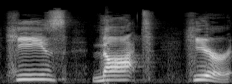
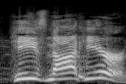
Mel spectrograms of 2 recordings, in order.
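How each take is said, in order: First: "He's not here" very slow, weight on "He's"; stress on He's. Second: "He's not here" with "not" lifted high and punched; stress on not. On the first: Pastor quoting the angels to the congregation, very slow with stress on "He's". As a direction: draw out "He's" and let "not here" fall. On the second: Pastor repeating the angels' words, "not" stressed high and slow. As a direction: hit "not" hard and slow. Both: Shown as a demonstration. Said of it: "the angels just said in the Scripture reading".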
